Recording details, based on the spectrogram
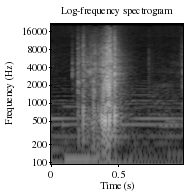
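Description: A thick tarot card deck is riffle shuffled in one quick, close burst of fluttering card clicks lasting under a second.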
